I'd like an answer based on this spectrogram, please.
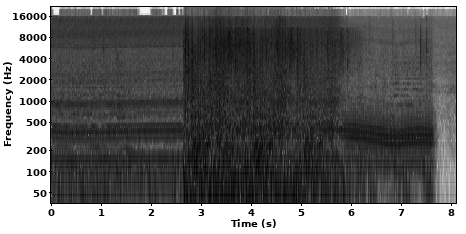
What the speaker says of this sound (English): that was the final mine explosion for this area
